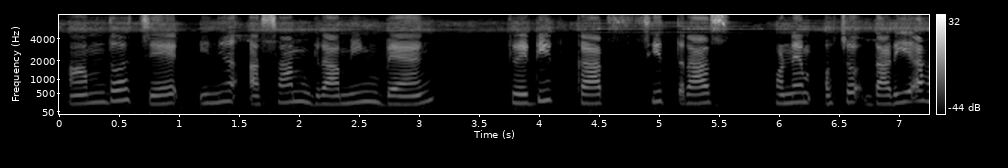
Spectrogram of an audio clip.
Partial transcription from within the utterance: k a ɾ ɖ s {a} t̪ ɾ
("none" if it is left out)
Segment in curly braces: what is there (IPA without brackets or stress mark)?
i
